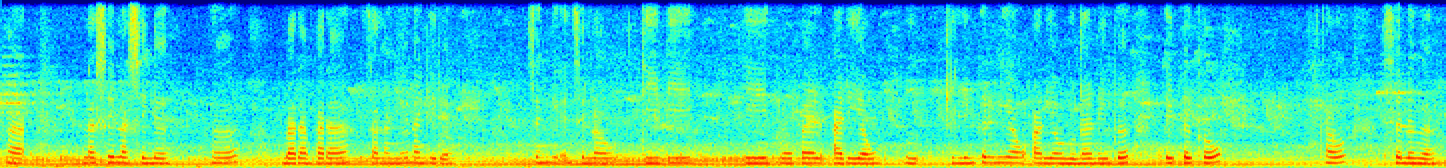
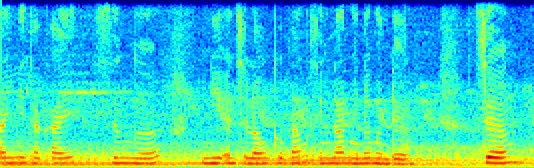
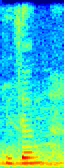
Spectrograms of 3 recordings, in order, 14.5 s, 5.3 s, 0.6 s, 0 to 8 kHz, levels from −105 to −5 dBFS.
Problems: none marked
